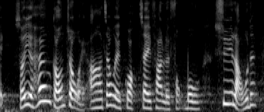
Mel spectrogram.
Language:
Cantonese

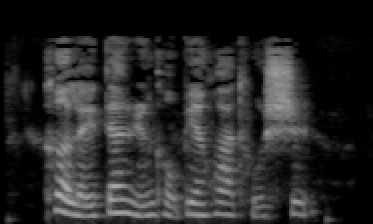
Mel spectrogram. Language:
Chinese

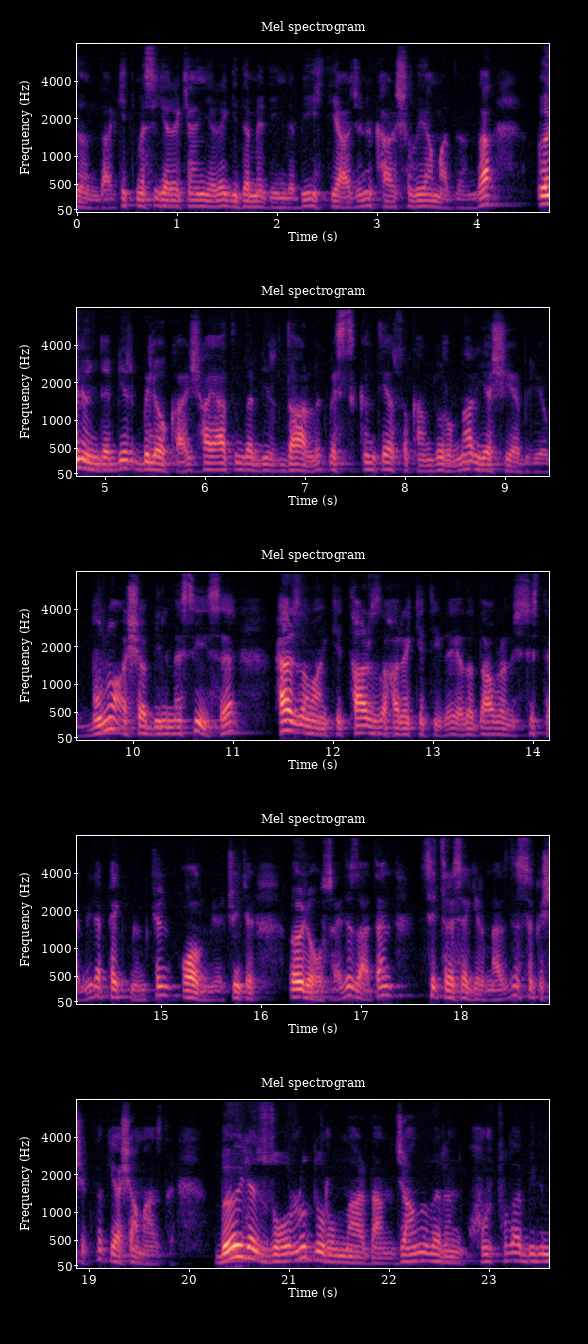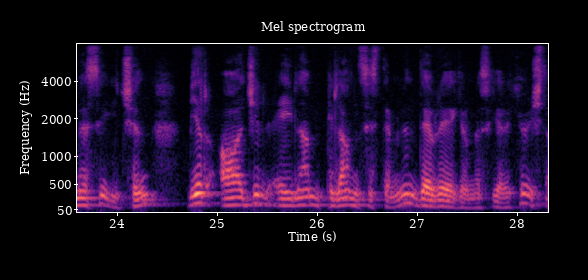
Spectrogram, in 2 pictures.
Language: Turkish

